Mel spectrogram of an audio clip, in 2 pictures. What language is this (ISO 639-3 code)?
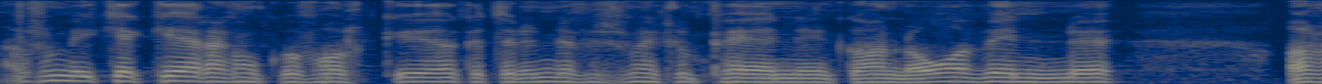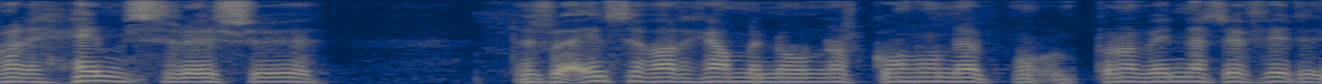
isl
